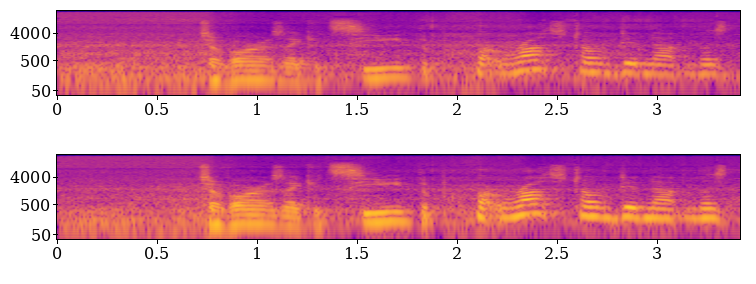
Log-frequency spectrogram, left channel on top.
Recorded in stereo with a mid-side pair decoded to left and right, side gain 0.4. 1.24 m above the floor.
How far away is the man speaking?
About 1.7 m.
